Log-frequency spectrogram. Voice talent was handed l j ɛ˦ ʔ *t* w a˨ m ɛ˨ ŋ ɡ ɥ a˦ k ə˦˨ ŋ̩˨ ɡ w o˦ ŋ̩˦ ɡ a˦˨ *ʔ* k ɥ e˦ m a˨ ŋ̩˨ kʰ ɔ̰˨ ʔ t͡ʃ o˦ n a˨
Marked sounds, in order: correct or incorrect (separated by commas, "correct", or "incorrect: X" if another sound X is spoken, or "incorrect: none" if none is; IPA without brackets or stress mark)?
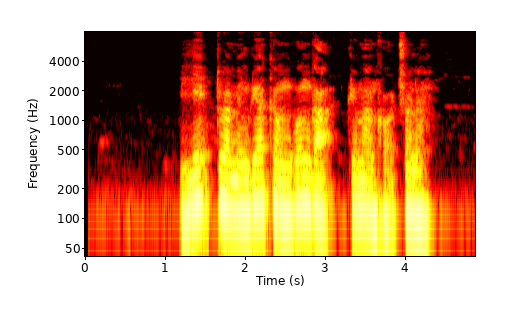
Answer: correct, correct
